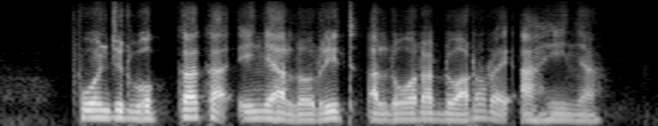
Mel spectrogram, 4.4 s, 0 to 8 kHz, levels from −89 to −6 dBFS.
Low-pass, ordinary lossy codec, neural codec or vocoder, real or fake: none; none; codec, 16 kHz, 0.7 kbps, FocalCodec; fake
